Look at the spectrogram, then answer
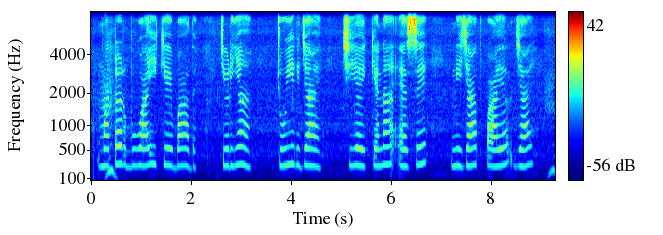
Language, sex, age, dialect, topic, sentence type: Maithili, female, 18-24, Bajjika, agriculture, question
